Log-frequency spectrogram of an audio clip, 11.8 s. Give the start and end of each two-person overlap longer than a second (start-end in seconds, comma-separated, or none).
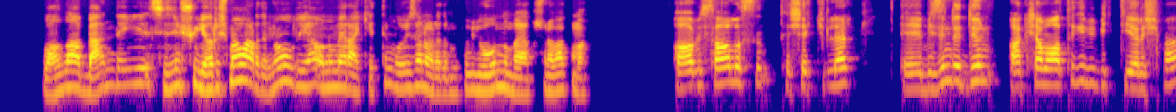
none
